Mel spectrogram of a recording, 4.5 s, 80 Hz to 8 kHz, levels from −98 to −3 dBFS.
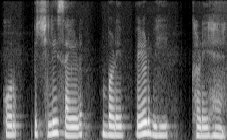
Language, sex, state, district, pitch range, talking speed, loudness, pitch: Hindi, female, Uttar Pradesh, Saharanpur, 185-210 Hz, 105 wpm, -18 LUFS, 195 Hz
